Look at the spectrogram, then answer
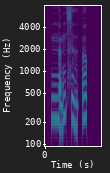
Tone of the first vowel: rising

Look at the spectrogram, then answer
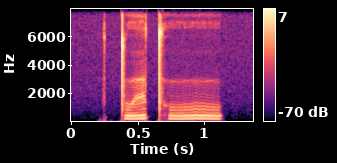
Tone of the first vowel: rising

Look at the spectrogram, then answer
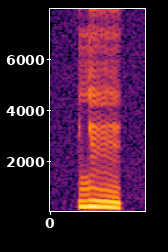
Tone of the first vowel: falling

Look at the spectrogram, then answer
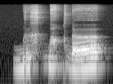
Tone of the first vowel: rising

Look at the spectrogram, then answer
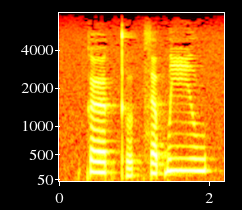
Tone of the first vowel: high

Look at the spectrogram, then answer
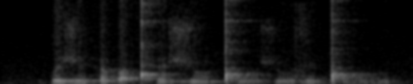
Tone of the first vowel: high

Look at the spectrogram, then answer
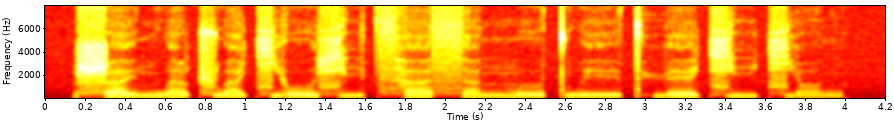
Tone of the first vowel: falling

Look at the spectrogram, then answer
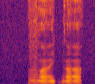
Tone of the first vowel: low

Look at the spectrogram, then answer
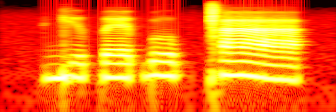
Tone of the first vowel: low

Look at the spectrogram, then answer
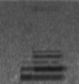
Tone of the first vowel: high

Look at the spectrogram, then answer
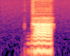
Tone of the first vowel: high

